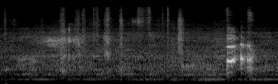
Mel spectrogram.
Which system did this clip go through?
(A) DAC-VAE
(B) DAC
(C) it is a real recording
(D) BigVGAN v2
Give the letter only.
B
